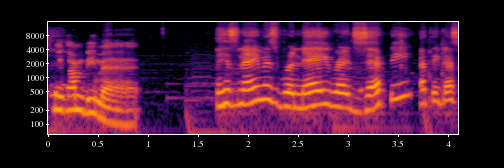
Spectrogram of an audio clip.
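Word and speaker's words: René Redzepi: Rene Redzepi.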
